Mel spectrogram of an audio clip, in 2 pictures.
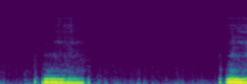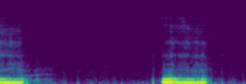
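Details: Female pet snoring louder than most people: three loud, rumbling snores, each under a second, about every two and a half seconds in a quiet room.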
